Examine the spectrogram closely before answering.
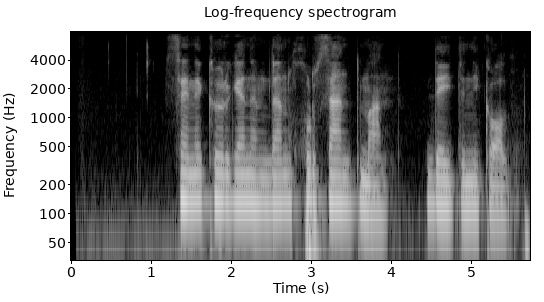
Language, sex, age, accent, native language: Uzbek, male, 18-24, Buxoro, Uzbek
